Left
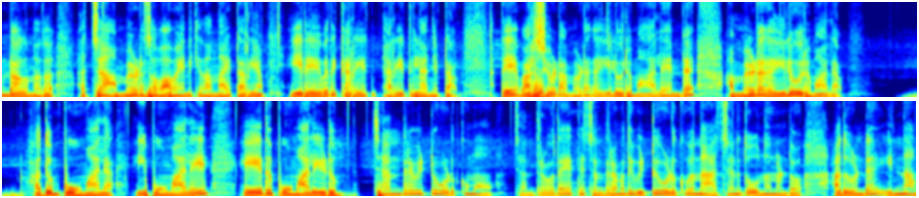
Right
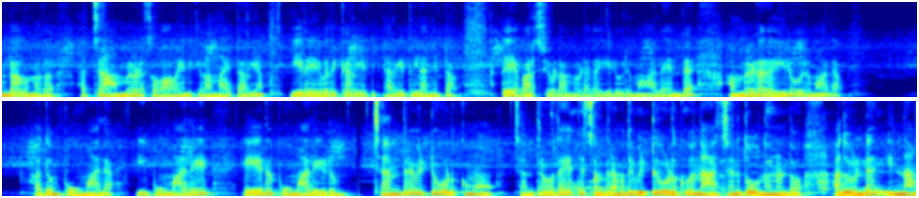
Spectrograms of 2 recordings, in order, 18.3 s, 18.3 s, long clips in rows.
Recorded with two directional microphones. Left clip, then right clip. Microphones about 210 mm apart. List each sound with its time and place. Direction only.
0.1 s a woman's voice: 50° left (ahead or behind)
9.5 s speech: 50° left (ahead or behind)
